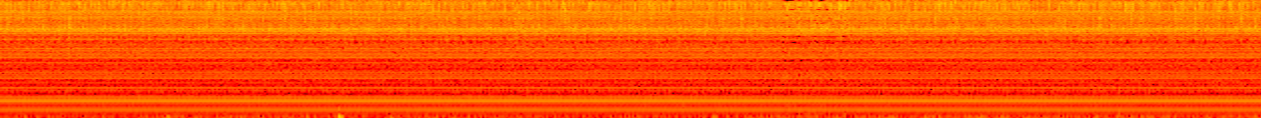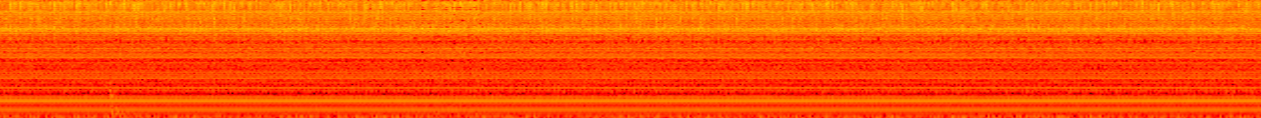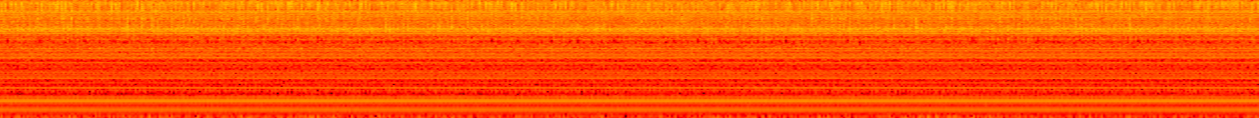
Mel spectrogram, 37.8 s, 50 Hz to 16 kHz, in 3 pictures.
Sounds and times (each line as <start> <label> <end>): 0.0 neon sign buzz hum 37.8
